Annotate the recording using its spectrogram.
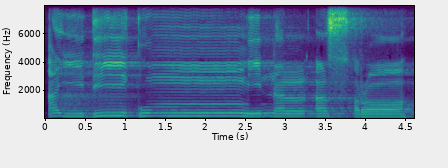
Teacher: Mim sukun bertemu mim idgham mimi, memasukkan atau mentasdidkan 2 mim. Masuk pada huruf mim berikutnya disertai mendengung selama 3 harokat.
